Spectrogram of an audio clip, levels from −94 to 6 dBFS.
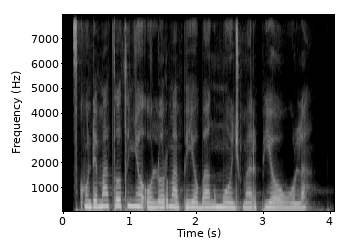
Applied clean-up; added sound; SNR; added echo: none; none; none; none.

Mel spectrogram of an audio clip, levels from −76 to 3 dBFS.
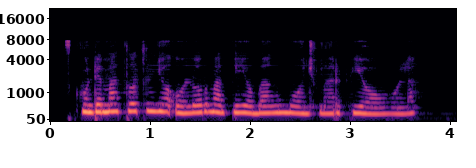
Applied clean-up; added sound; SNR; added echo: neural mask model DeepFilterNet 3.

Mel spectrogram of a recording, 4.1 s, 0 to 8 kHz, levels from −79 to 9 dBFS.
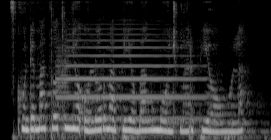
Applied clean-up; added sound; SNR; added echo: none; Trumpet; 14 dB; reverberation time 0.7 s.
